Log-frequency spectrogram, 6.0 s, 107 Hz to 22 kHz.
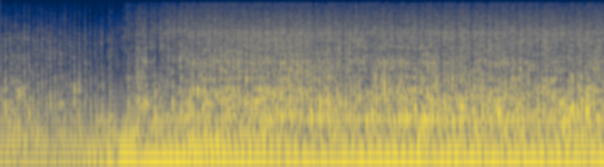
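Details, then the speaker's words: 1967 Ford Anglia 105E with Mitsubishi 6A13TT twin-turbo V6, on axle stands after coilpack connector repair: steady idle with light regular tapping about four a second from the front, loudest at passenger-side timing belt cover; cause unconfirmed. "and there is definitely a knot coming from the front as well"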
